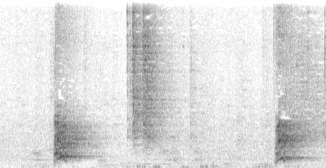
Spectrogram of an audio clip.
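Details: Alaskan Malamute puppy at play with a shoehorn gives two short, sharp yelping barks about two seconds apart, with soft thumping and rustling of play in between.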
